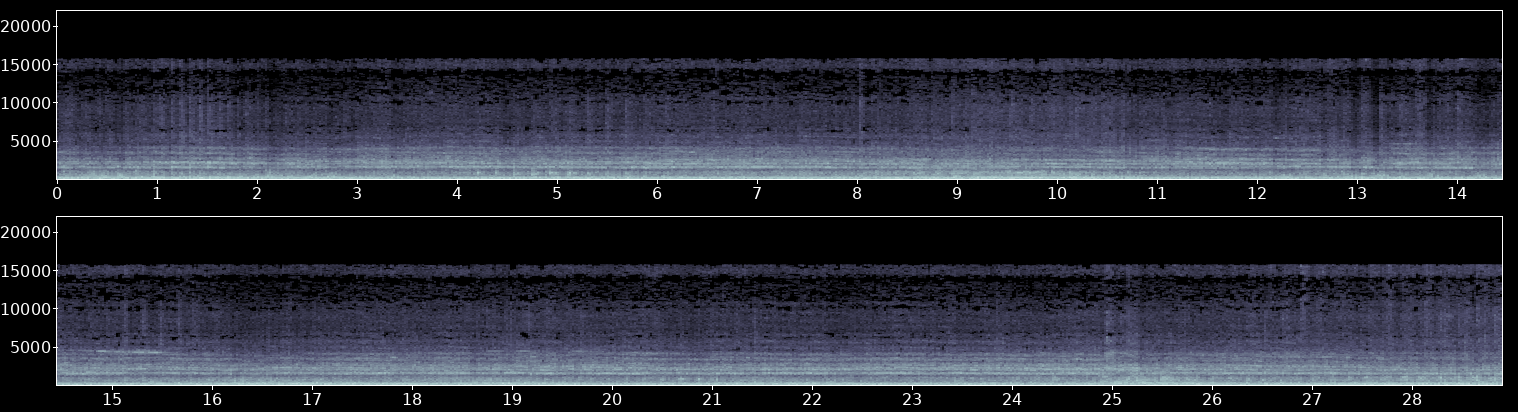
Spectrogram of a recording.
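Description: Open freight wagons of a long train rolling past close by: a steady, loud rumble and clatter of steel wheels on the rails, with thin ringing tones from the wheels above it.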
